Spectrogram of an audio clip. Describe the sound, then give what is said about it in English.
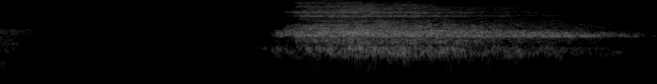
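Breathing during a yoga class: a faint, brief breath, a pause, then one long, airy breath that stays loud and steady before fading at the end. “Breath in and breath out. Take one more breath.”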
